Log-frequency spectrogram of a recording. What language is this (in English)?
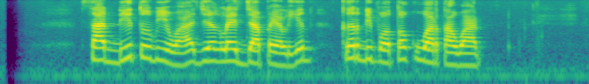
Sundanese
